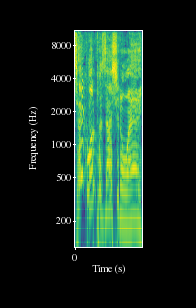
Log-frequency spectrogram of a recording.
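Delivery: hype-style call-out. Recapping the keys to the game, shouting loudly. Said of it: "there's no volume control here".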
